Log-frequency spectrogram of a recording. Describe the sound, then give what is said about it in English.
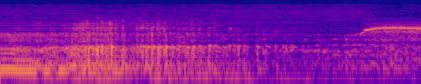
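An elderly grandfather snoring while asleep on a couch: a loud, rasping, rumbling snore that fades, followed by a steady high whistle near the end. “Oh, my, my, there's Grandpa snoring again.”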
